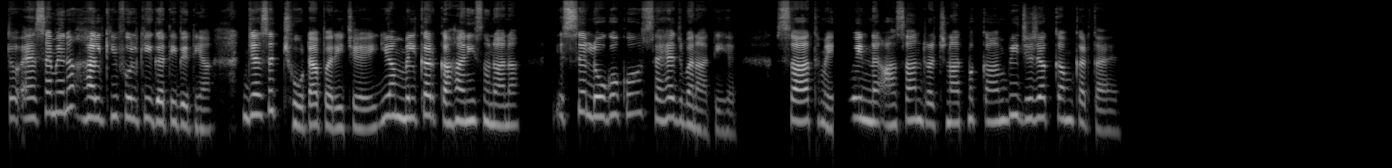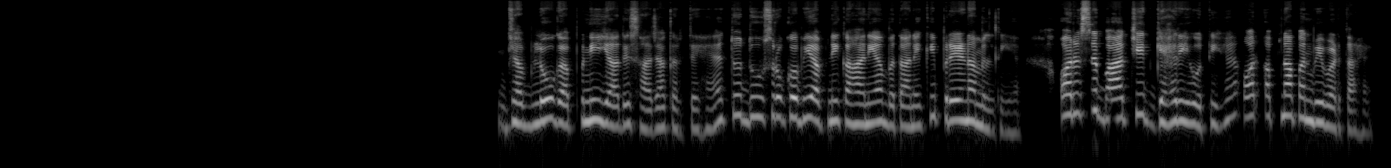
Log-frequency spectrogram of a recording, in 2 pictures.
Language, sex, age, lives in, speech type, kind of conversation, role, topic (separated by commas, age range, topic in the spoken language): Hindi, female, 40-44, India, read, expert-assistant, expert, अगर गाँव की कोई खास परंपरा आज की शहरी ज़िंदगी में लाई जाए, तो क्या बदलाव आ सकते हैं?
